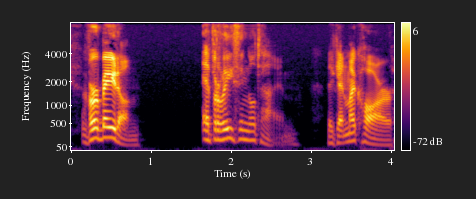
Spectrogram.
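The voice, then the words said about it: Sexy put-on accent. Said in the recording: “That was a sexy accent. Hit that again.”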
